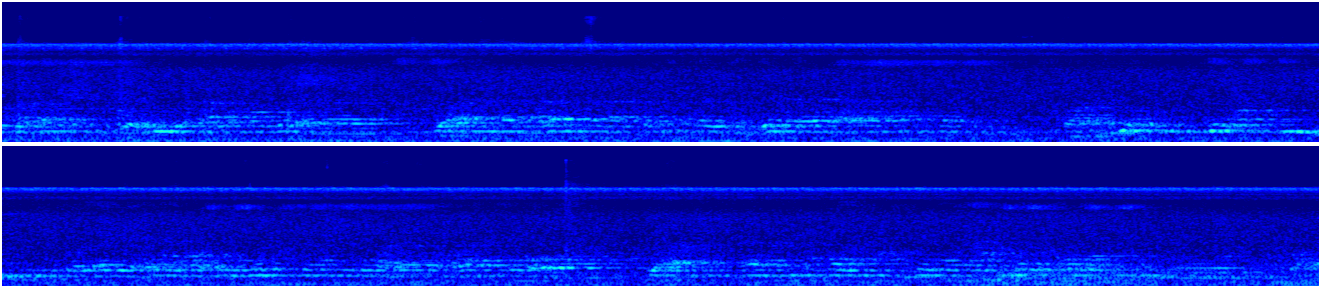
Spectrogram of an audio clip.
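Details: Indonesian village at night, insects droning: one constant piercing tone runs the whole time, brief buzzy trills come and go above it, and lower warbling calls rise and fall in rounds.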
